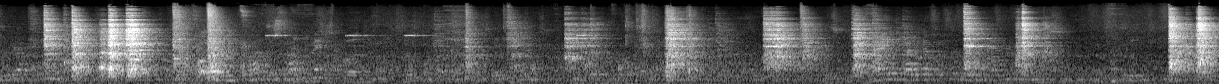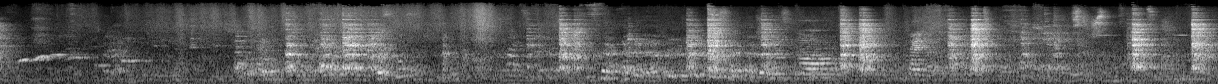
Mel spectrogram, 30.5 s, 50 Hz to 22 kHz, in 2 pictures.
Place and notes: cafe ambience sunday afternoon.
(quiche, red wine, espresso, cheesecake)
aachenerstrasse, cafe schmitz, 10 October 2010, 14:30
